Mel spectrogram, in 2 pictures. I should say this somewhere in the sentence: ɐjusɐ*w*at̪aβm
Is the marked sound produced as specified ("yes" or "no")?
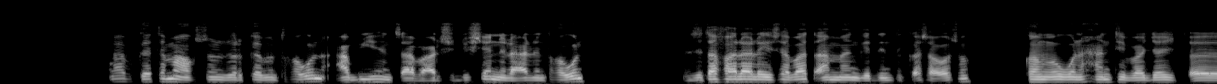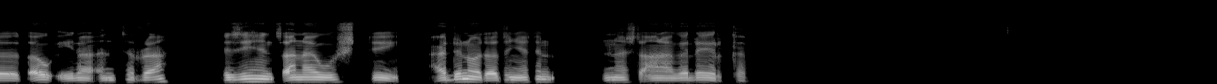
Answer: no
